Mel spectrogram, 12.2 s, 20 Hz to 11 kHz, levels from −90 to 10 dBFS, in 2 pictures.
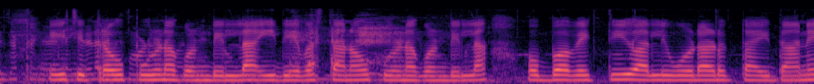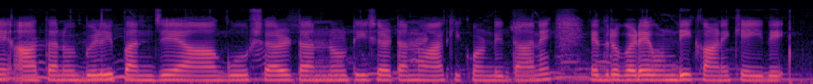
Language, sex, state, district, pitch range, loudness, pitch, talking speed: Kannada, female, Karnataka, Belgaum, 180-195 Hz, -27 LUFS, 185 Hz, 105 wpm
